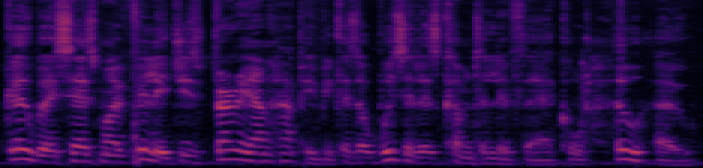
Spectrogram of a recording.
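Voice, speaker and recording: A man's voice: medium pitch, mellow, husky. A man voicing an anxious, kindly male pixie in a storybook reading, in an earnest, worried tone.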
